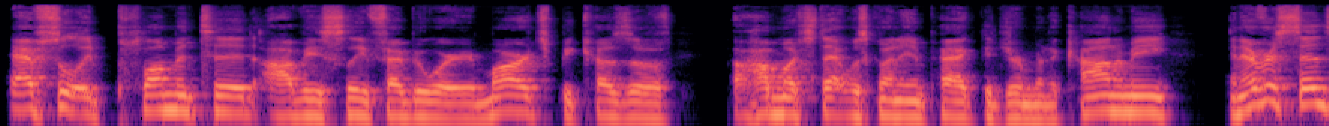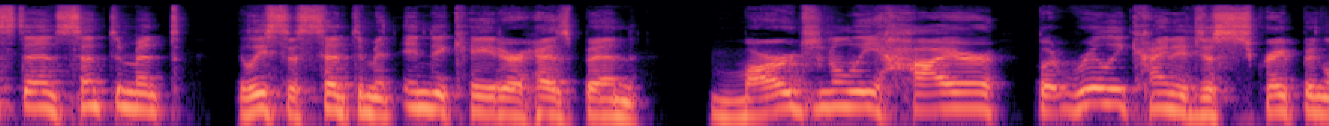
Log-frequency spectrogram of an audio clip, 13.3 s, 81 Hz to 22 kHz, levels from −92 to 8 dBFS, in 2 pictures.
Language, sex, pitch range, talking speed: English, male, 140-180 Hz, 165 wpm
